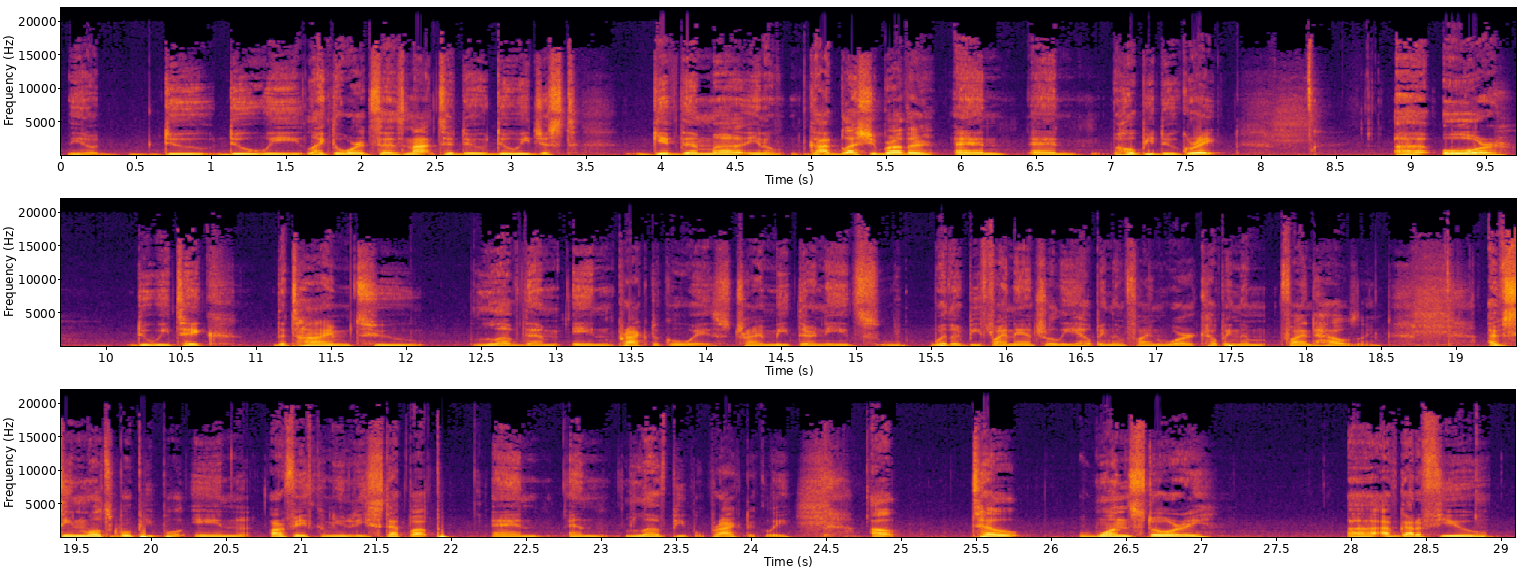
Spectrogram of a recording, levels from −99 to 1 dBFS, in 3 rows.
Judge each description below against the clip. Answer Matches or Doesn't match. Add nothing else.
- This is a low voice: Matches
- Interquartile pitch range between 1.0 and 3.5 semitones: Matches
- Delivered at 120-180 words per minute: Matches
